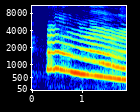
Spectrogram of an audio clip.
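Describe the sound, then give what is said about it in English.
A single voice performs a siren exercise to relax the voice box: one loud, continuous sung tone that starts high after a moment of silence and glides smoothly and steadily downward in pitch. “sirens is when you just relax into what is a siren”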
